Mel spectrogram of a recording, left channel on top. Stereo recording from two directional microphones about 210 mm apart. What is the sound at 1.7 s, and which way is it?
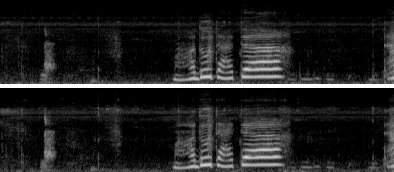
Speech, centre (ahead or behind).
